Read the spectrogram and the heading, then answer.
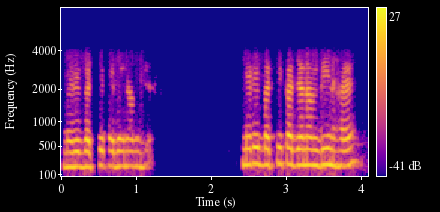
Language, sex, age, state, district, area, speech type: Hindi, female, 30-45, Uttar Pradesh, Azamgarh, rural, conversation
